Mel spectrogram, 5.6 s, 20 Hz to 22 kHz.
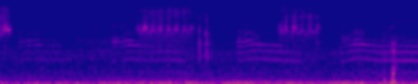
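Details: Female cat in a park, searching for food behind a fence and meowing after sensing food in a backpack; four long harmonic meows, level then slightly falling, spaced about 1.5 seconds apart, with low background hum and rustling.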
